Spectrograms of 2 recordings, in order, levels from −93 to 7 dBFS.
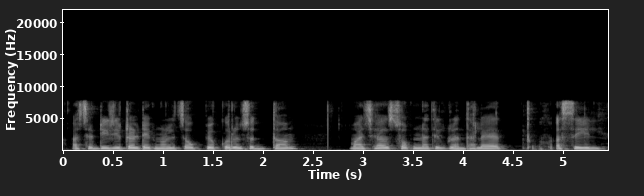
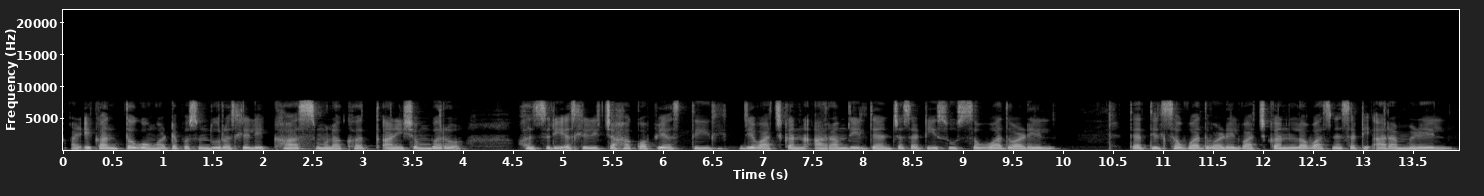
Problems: background sounds at intervals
